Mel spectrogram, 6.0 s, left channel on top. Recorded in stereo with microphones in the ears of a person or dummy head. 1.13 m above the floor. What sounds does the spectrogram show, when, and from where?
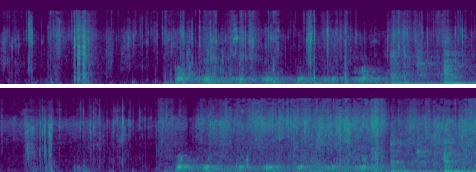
2.2 s tapping: 40° left (ahead or behind), 3 m
4.9 s running footsteps: 10° right (ahead or behind), 3 m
